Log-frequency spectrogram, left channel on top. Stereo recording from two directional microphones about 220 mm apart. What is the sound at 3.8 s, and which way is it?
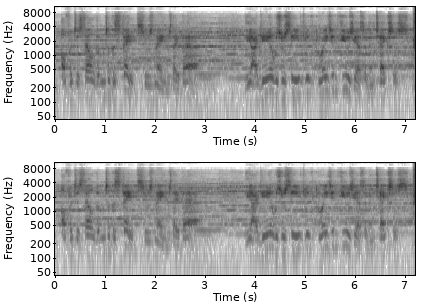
Speech, 20° left (ahead or behind).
